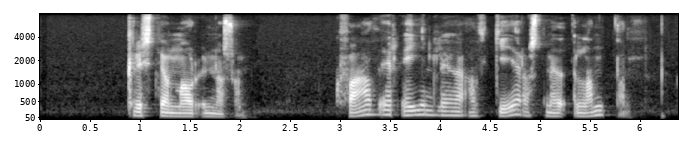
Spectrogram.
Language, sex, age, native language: Icelandic, male, 30-39, Icelandic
